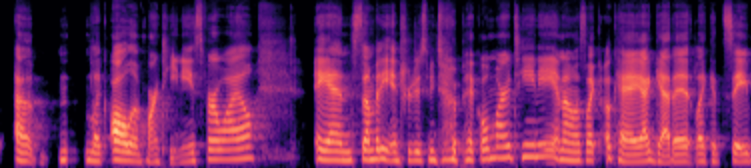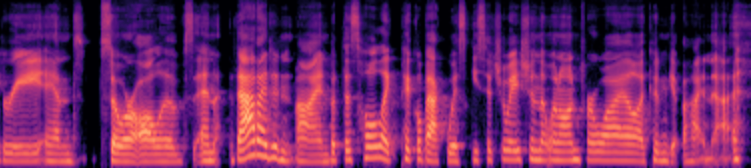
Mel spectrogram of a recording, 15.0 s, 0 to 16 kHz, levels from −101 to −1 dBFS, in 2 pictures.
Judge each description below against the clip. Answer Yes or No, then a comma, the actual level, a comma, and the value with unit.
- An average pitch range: Yes, average, 3.5 semitones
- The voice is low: No, medium, 185 Hz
